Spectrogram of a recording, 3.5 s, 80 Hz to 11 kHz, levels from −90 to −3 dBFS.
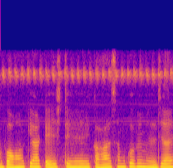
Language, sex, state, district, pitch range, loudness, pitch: Hindi, female, Himachal Pradesh, Shimla, 185-200 Hz, -13 LUFS, 190 Hz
